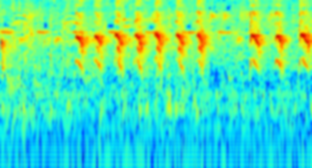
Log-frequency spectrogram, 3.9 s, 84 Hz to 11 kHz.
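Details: Albino long-tailed shrike, a 2020 champion bird, singing as a master recording to prompt silent captive shrikes into song: harsh, buzzy squawked notes repeated roughly every quarter second, each sweeping downward, over faint background hiss.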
